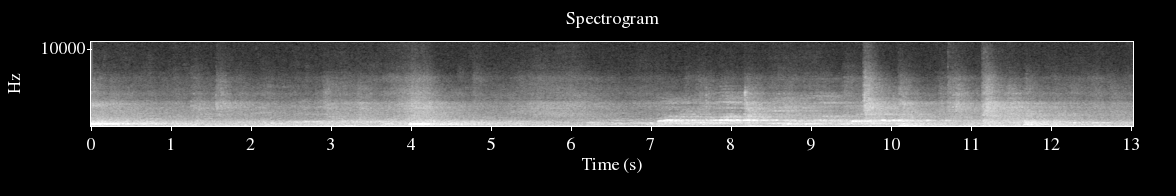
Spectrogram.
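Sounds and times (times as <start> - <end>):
rumbling din of ice rink: 0.0 - 13.0.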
